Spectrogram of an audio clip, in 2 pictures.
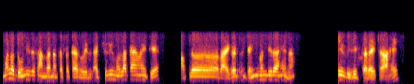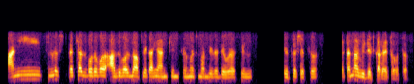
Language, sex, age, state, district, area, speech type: Marathi, male, 30-45, Maharashtra, Raigad, rural, conversation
